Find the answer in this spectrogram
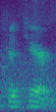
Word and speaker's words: Pitcairn: Pitcairn, very good. Good pronunciation too, John Pitcairn.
